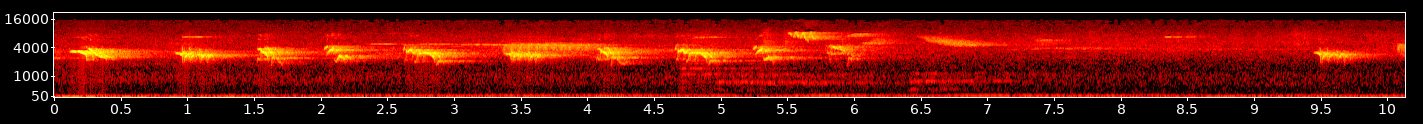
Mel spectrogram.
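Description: A songbird singing a run of short downward-slurred notes, about two a second, breaking off a little past the middle and starting again near the end, over a steady low rumble.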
